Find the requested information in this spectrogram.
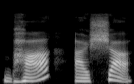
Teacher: ভা আর সা এই দুটোই আ স্বরধ্বনি দিয়ে শেষ হচ্ছে, তার মানে এগুলো হলো মুক্ত দল।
